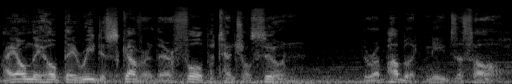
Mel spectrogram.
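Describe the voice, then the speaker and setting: An actor playing a grave, concerned warrior-monk master in a video game, speaking in a measured, formal way. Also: male voice, lowish voice, natural voice. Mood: solemn concern. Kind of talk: video game dramatic acting. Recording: music under the voice.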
